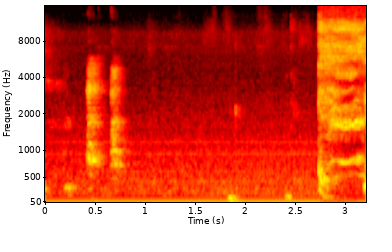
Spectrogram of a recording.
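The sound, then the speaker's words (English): Two short, sharp coughs in quick succession, followed after a pause by a louder, harsher burst of breathy throat noise at the end. No one speaks. “That got me coughing.”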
